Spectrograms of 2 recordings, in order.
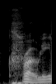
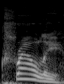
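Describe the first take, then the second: First: The first vowel sounds like 'holy'. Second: The first vowel sounds like 'owl'. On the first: The speaker calls it right. "his name was pronounced Crowley like Holy" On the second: The speaker calls it wrong. "wrongly assumed it was pronounced Crowley, like Owly"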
